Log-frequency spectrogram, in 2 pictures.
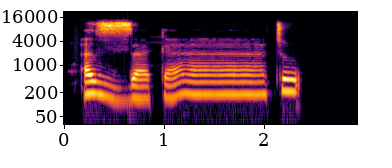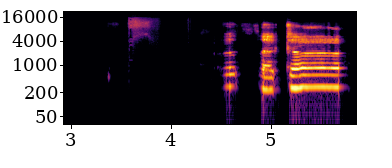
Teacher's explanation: really good elongation with the kaf there, which has our vertical fatha on the top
